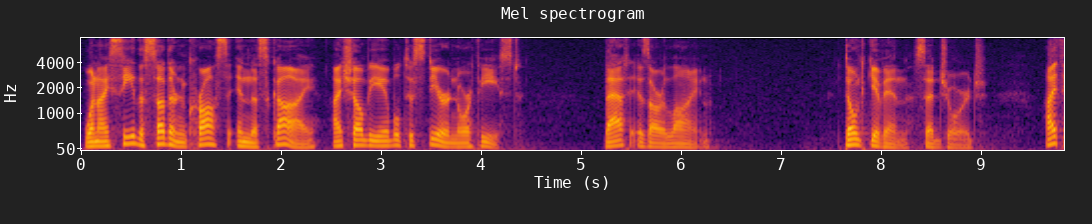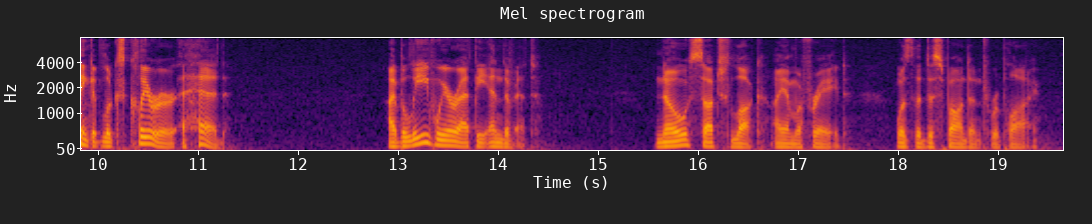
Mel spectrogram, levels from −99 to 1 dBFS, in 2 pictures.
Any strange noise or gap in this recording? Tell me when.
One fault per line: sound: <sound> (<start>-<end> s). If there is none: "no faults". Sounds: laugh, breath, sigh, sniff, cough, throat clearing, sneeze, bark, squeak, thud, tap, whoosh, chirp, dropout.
no faults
